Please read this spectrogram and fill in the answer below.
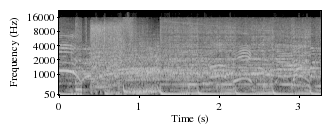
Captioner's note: audience cheering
